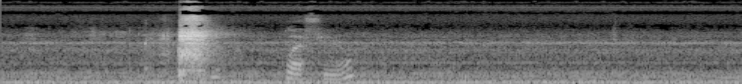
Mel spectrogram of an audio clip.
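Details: Allergic sneezing fit after bleach exposure, with pollen and loopiness from nighttime medicine, described as the itchiest ever: one forceful wet sneeze followed by a short voiced gasp or whimper over a low room rumble.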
